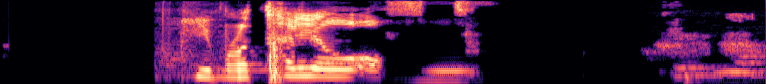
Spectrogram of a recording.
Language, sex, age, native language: Icelandic, male, 14, Icelandic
